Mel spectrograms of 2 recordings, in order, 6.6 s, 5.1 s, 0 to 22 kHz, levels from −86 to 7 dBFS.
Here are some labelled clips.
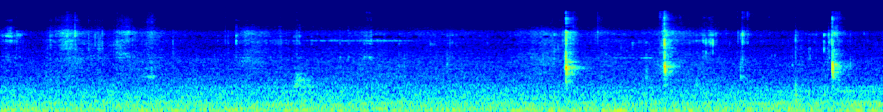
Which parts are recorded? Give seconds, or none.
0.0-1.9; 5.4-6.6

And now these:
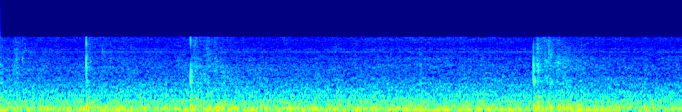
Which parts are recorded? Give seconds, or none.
0.0-2.8; 3.8-4.3

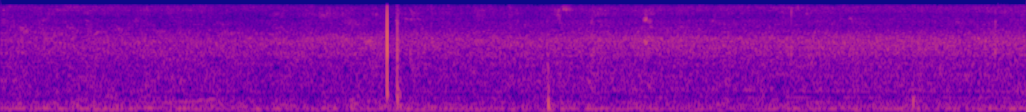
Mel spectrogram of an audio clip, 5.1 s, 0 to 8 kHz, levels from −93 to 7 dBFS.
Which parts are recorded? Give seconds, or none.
1.8-2.4; 3.9-5.1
